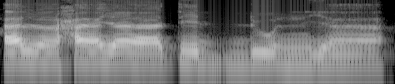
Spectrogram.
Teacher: Ya keluar bunyi daripada tengah lidah menghampiri tengah langit. Tengah lidah menghampiri di langit tengah.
